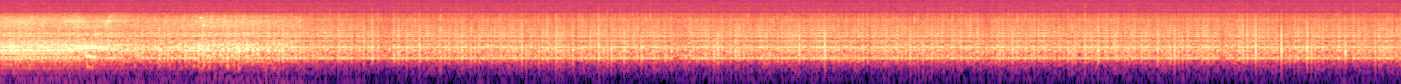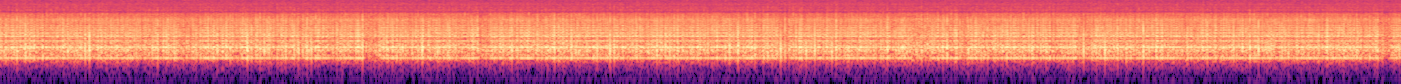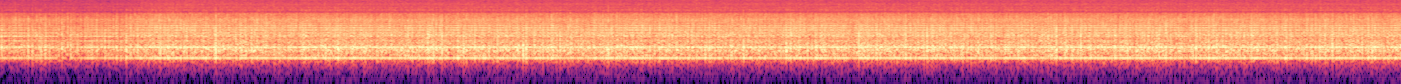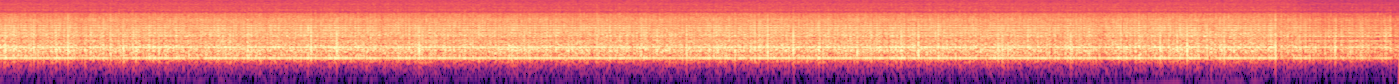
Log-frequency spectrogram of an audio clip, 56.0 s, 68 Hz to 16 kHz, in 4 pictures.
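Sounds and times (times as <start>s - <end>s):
humming tones: 0.0s - 3.4s
radio static hiss: 0.0s - 56.0s.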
